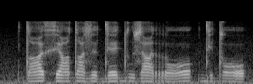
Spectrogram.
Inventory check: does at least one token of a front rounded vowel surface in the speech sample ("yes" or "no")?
no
